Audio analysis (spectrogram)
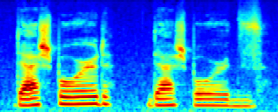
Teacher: Final consonant D, dashboards with a DZ sound. Dashboard, dashboards.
